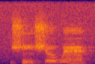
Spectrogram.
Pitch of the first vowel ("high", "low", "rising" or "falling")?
high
